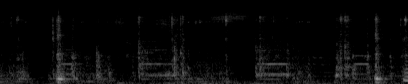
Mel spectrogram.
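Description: A domestic sewing machine stitches a button headband in reverse in short, stop-start bursts. Its whirring runs come close together, faint and near, with no talking.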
